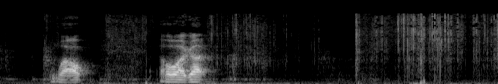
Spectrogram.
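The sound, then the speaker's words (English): Crinkling and tearing of a 1991-92 Upper Deck hockey card pack wrapper: a sustained, scratchy rustle near the end, after a voice is heard in the first part. “Yes, more hockey cards. This is the gimmick now. It's like I open hockey cards at the start of every episode.”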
